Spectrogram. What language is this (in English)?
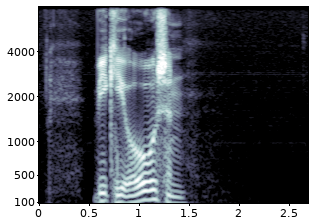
Danish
